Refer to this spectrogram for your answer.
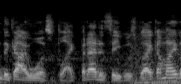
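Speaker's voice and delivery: normal talking voice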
